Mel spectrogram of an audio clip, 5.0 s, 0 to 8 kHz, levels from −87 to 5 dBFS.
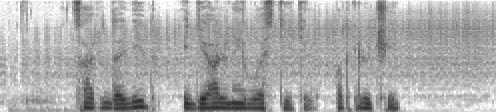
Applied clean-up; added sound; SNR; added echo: none; Coin (dropping); 19 dB; none.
